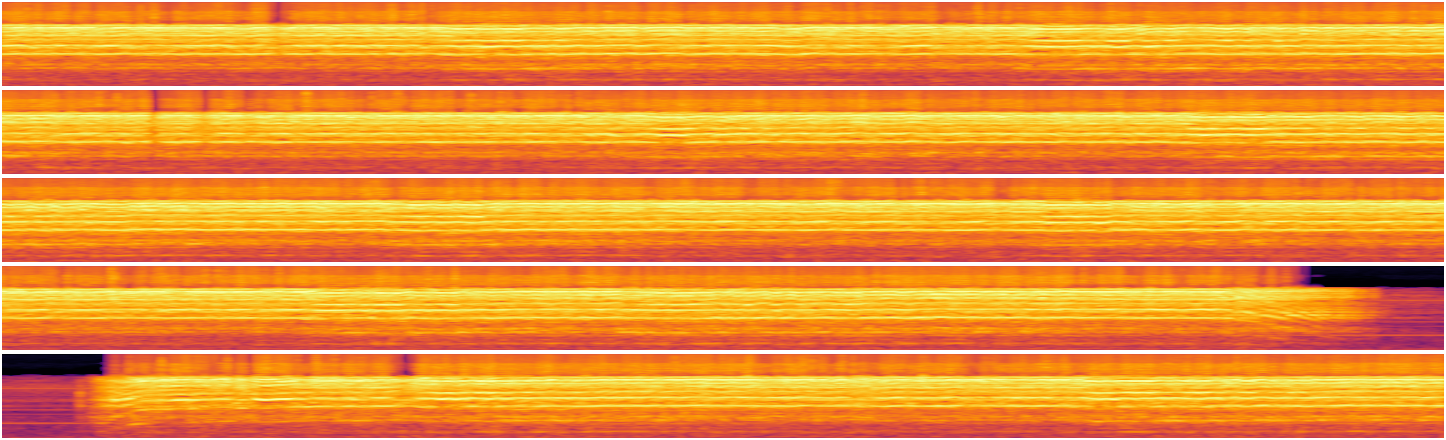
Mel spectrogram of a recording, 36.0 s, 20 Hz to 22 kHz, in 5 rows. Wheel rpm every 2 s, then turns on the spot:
230, 230, 230, 230, 240, 230, 230, 220, 230, 230, 230, 230, 220, 210, 60, 210, 230, 220.
none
